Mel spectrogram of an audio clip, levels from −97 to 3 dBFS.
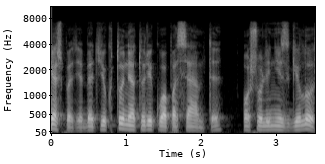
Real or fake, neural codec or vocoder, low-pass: real; none; 7.2 kHz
